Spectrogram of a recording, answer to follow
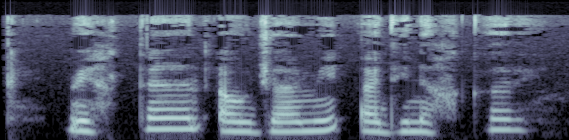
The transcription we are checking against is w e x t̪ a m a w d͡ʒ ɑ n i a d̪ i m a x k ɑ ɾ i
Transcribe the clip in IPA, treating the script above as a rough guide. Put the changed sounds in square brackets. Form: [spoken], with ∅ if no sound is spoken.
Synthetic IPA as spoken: w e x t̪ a [n] a w d͡ʒ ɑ [m] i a d̪ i [n] a x k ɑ ɾ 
